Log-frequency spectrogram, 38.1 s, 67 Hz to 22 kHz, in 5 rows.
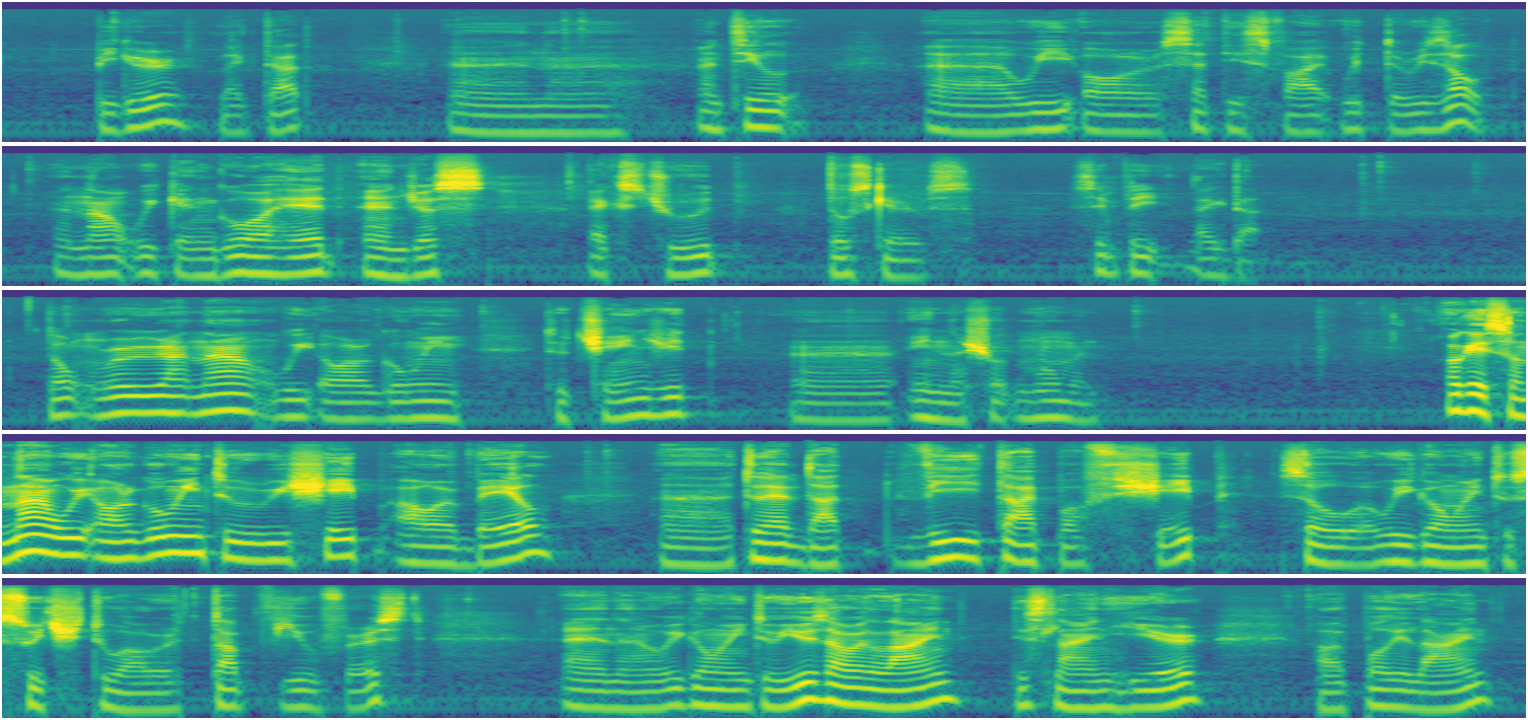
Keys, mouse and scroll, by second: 2.7 click, 3.7 right click, 6.2 alt+scroll, 6.6 right click, 10.3 e, 10.9 x, 11.7 Return, 14.3 click, 14.9 right click, 15.9 alt+scroll, 17.0 right click, 17.5-17.8 alt+scroll, 18.0-18.4 alt+scroll, 18.8 alt+scroll, 19.3 right click, 25.0 click, 31.3 click, 32.3 right click, 33.0 alt+scroll, 33.4 right click, 35.9 scroll, 36.8 click.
